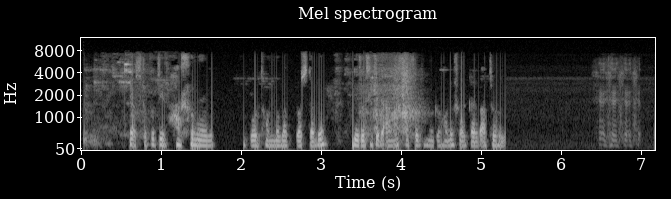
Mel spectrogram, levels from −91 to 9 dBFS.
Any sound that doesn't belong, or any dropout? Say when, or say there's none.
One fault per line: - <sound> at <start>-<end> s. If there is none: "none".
- laugh at 6.4-7.0 s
